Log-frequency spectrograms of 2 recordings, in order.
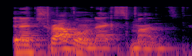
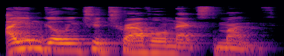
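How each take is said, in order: First: "gonna" run together, pitched low; reduced form. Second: "going to" unreduced, slow; full form. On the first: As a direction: squeeze "going to" into "gonna". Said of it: "Tá vendo como eu reduzi?". ("gonna" reduzido e juntado, em tom grave) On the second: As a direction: say every word of "I am going to". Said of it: "Ao invés de falar". ("going to" completo, devagar) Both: Shown as a demonstration.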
